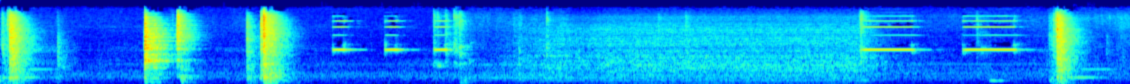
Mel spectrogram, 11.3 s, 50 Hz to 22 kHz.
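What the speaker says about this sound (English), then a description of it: "put it in the microwave for about half a minute to 45 seconds" A microwave oven hums steadily after door clunks and button beeps, then finishes with a series of beeps and the door opening.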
